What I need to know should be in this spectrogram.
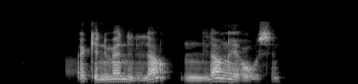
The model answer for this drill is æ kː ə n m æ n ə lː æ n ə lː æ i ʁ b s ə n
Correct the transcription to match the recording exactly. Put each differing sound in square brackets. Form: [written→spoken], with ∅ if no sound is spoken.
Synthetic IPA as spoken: æ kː ə n m æ n ə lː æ n ə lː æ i ʁ [b→w] s ə n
